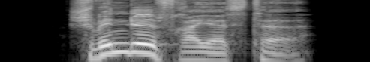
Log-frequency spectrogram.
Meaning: inflection of schwindelfrei: 1. strong/mixed nominative/accusative feminine singular superlative degree 2. strong nominative/accusative plural superlative degree
- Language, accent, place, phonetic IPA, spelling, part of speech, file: German, Germany, Berlin, [ˈʃvɪndl̩fʁaɪ̯əstə], schwindelfreieste, adjective, De-schwindelfreieste.ogg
